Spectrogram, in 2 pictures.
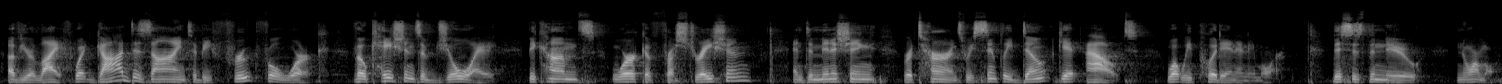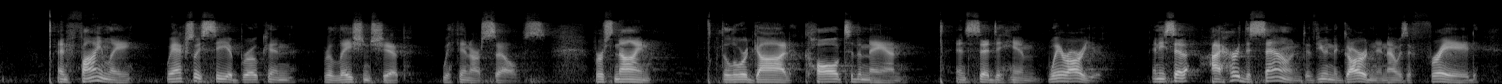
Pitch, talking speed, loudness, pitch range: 115 Hz, 155 wpm, -26 LUFS, 105-125 Hz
